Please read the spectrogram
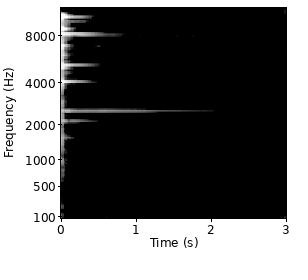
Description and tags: Trillend metaal - mes op glas
Simply a sound of a knife hitting a glass.
metallic, ting, metal, clear, clang, blacksmith, high, glass, iron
